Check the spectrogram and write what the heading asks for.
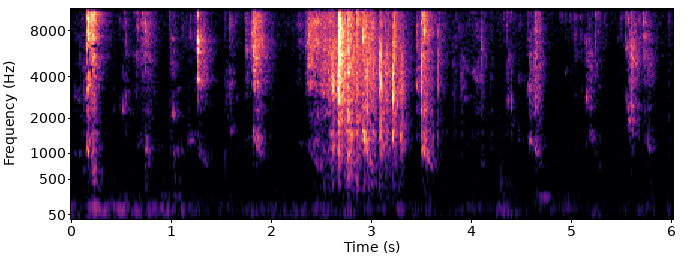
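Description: Person biting and chewing Fritos corn chips, a run of short crisp crunches, with a louder, denser crackle lasting about a second midway through.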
